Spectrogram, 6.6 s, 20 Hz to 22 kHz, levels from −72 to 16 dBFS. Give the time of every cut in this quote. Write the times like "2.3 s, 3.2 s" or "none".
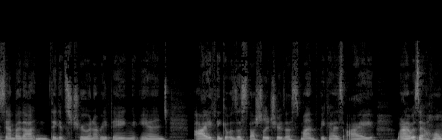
2.8 s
